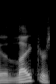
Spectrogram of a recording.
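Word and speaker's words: Likert: scale yeah oh this lier scale you have to also careful with the pronunciation because many people pronounce as a scale but scare is like your level of your alcohol level if you say my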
